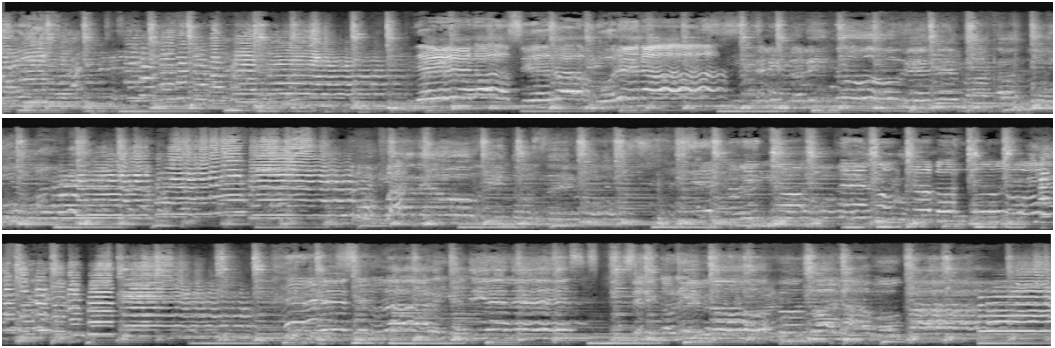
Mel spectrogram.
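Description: Mariachi band playing live, with trumpets carrying the melody over a steady, bouncing bass line.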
